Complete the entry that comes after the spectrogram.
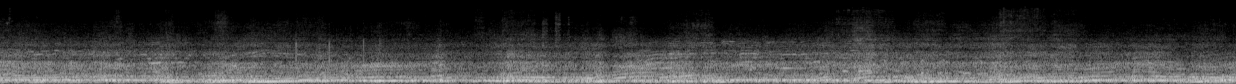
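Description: Engines of a pack of super stock cars racing together, several engines revving at once so that their pitches keep rising and falling over one another.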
